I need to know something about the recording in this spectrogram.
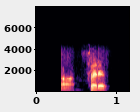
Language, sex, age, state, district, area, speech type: Telugu, male, 18-30, Andhra Pradesh, Nellore, rural, conversation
